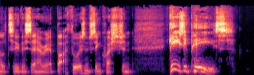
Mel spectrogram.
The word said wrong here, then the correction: Jeezy Peas: Hang on. It's apparently Jeezy Peas. – Oh, of course. Yes, it was pointed out. It's corrected. Jeezy Peas. – It rocked my world. – To rhyme with cheesy peas.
